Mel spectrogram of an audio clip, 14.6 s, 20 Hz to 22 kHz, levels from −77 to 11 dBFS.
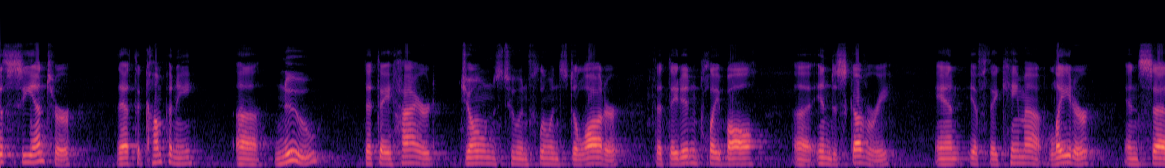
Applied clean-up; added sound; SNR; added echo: none; none; none; none.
